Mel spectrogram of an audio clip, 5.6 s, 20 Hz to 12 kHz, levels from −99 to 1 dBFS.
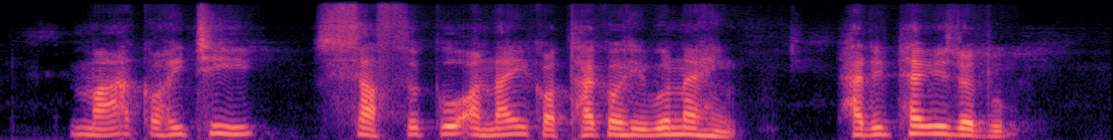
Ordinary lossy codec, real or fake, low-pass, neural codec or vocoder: Opus, 64 kbps; fake; 10.8 kHz; codec, 16 kHz in and 24 kHz out, 0.8 kbps, FocalCodec, streaming, 65536 codes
